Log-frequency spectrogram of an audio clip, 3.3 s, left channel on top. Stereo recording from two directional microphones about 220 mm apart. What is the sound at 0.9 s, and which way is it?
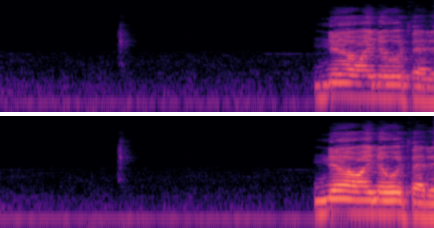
Tick-tock, 30° right (ahead or behind).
